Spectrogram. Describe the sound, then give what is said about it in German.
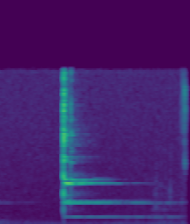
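Two wine glasses clink together once in a toast before the first sip of wine, a bright ringing chime that lingers and slowly fades, with a faint second touch near the end. “Jetzt aber mal ein Schlückchen vorher müssen wir natürlich jetzt mal anstoßen.”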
